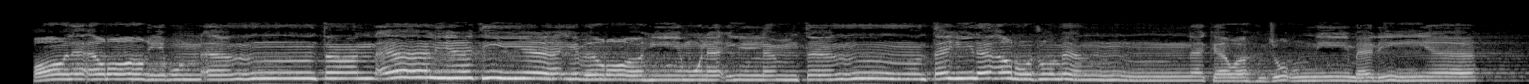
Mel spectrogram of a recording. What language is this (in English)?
Arabic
